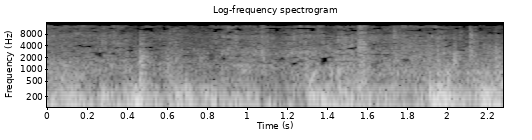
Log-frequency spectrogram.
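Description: Wind buffeting the microphone over water splashing and sloshing at a small boat's stern, where a great white shark is churning the surface beside the outboard motor.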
